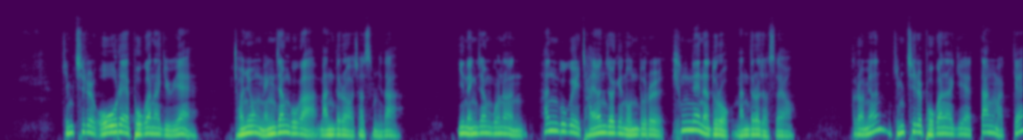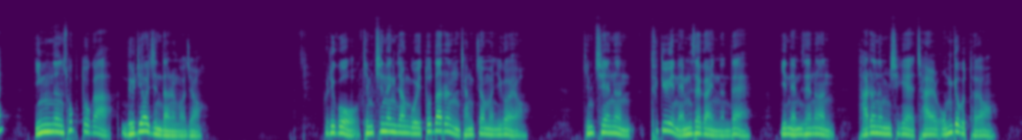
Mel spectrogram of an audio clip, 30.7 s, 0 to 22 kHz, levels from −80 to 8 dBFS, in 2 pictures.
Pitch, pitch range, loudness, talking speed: 120 Hz, 100-145 Hz, -19 LUFS, 240 characters per minute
